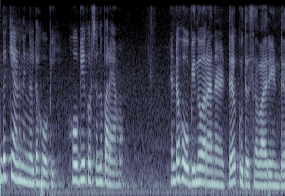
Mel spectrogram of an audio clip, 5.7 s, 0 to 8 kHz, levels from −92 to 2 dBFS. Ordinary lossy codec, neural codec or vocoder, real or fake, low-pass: none; none; real; 7.2 kHz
